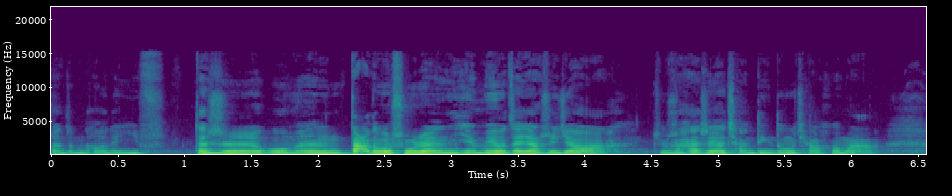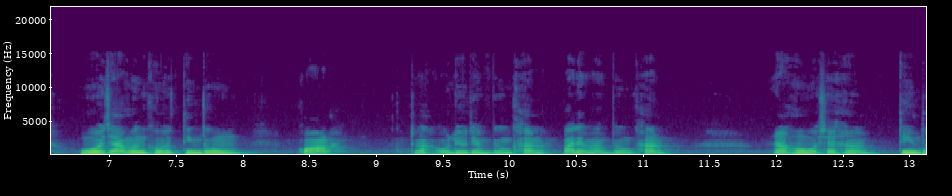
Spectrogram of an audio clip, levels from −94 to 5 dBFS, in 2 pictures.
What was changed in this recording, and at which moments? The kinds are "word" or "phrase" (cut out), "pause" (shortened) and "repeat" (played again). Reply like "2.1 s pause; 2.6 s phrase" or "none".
0.9 s pause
